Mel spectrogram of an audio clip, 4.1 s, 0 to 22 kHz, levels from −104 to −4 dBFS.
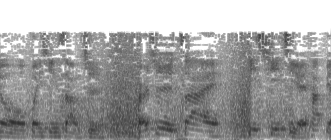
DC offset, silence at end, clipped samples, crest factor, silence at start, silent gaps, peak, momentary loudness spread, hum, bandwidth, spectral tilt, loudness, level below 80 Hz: under 0.1%; 0 s; under 0.1%; 20 dB; 0 s; none; -10 dBFS; 5 LU; none; 8.8 kHz; -2 dB/octave; -28 LUFS; -58 dBFS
